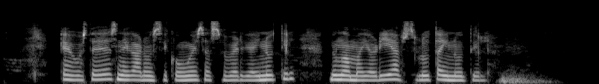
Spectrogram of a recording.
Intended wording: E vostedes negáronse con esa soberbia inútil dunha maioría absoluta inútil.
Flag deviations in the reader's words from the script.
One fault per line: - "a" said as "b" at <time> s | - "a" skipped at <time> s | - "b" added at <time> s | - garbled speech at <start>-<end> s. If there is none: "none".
none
